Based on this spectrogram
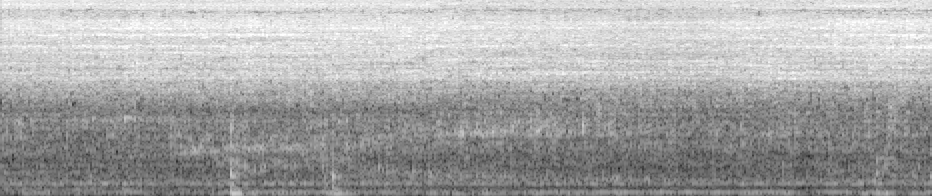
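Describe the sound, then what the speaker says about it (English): Hot water runs from a tap into a container in a steady, continuous hissing rush, close by, with a couple of faint knocks partway through. "I'm going to fill that up with hot water"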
